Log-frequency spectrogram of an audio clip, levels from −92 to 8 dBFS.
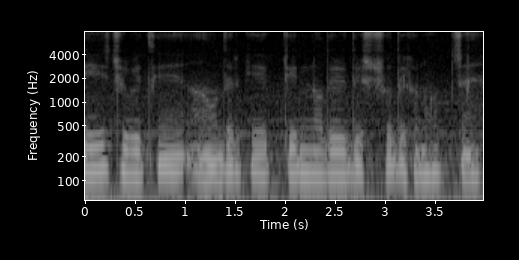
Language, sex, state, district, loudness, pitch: Bengali, male, West Bengal, Malda, -40 LUFS, 105 Hz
